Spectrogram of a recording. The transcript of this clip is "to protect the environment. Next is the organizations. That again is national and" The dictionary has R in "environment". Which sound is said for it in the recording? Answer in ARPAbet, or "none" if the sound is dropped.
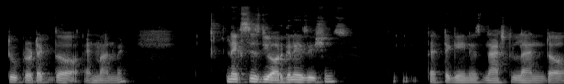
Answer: none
